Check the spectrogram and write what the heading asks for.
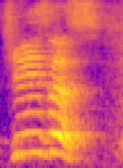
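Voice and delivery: loud, high call across a crowd. Acted. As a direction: shout his name to get attention. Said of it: "he says".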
